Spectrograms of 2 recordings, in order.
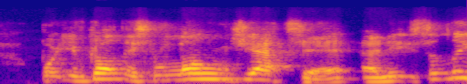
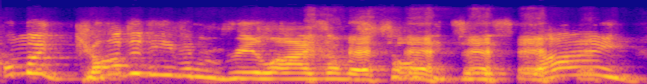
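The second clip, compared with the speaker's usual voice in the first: high, louder, laughing astonishment; retold shock, pitched way up through laughter; amazed disbelief; 7 semitones higher, 4 dB louder than usual. Telling friends he never realised who he'd met, high laughing disbelief. Recounting shocked discovery of famous actor.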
